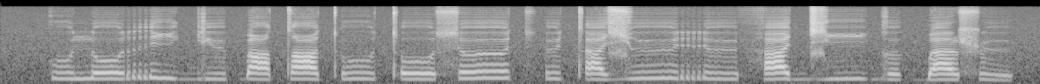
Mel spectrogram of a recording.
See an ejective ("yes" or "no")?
yes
